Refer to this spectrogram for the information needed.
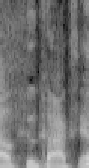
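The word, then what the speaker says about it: Alaqua Cox: Yep, Ala Q Cox, yep.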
